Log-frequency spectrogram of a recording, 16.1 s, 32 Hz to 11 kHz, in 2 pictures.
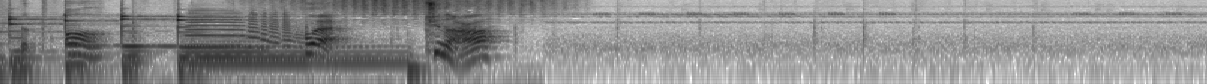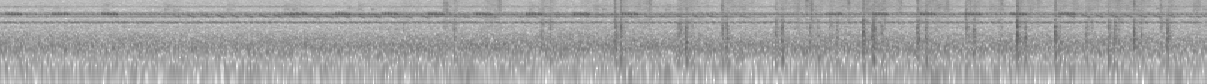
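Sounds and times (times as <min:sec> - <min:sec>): high insect trill: 0:01.6 - 0:08.9
crickets chirping: 0:01.7 - 0:16.0.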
